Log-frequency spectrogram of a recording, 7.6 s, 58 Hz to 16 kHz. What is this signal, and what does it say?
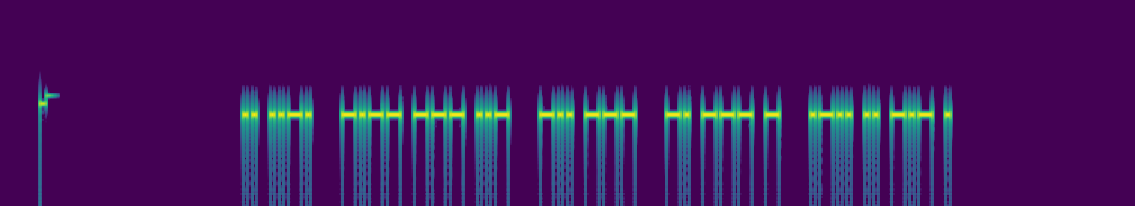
Morse code, heard as a keyed tone, about 40 wpm, 700 Hz. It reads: IF YOU DO NOT LIKE
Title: Sets of 5 Words 40wpm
